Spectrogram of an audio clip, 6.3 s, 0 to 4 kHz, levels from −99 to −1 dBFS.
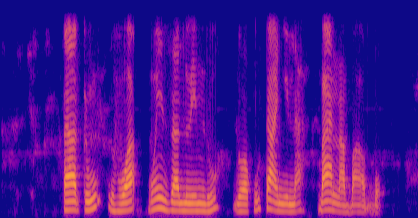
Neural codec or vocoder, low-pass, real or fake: codec, 16 kHz, 2 kbps, FunCodec, trained on LibriTTS, 25 frames a second; 3.6 kHz; fake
